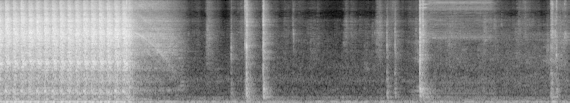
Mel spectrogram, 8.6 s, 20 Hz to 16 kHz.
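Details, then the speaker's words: Caterham 7 620S cold after sitting overnight, clutch and brake pressed; starter turns engine in steady even pulses about two seconds, no firing; fuel pump primes, immobilizer flashing, no tach reading; cranking, no start, cause unconfirmed. "Try removing the immobilizer. So that flashes a lot. And no start."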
